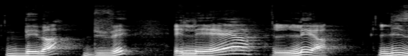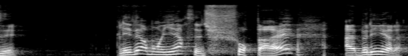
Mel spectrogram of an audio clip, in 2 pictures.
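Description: A man giving a casual online language lesson, chatty and encouraging, speaking directly to the learner. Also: a little high. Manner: chatty, addresses the learner as tu, many fillers. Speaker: Spanish teacher.

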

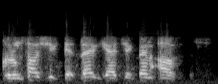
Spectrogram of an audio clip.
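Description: Husky man calling in over a landline phone. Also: fairly high pitch, steady tone, normal speed, dry recording. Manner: explaining with frequent hesitations. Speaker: caller, human resources trainer. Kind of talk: call-in radio talk. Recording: phone call into a radio show.

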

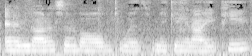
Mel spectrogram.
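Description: A young woman, a new high school senior, giving short quiet answers in an interview. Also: fairly even intonation, a little slow, background noise.

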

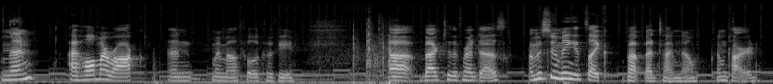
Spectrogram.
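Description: A woman's voice: fairly low pitch, lively intonation, normal speed, sharp tone, soft background music. A woman playing a tabletop role-playing game, casual and giggly. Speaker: player.

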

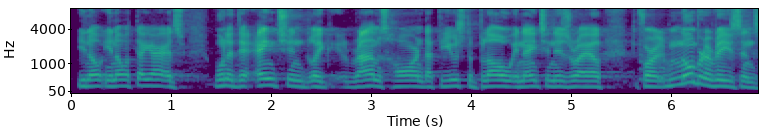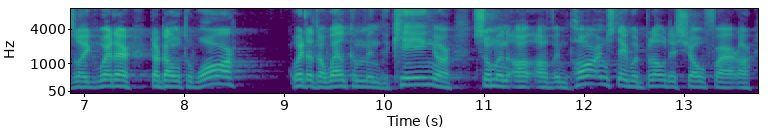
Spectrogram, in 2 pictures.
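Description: A man with a Dublin Irish accent, telling a story in a sermon, chatty and animated, with asides to his listeners. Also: a little high, moderate pace. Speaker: preacher. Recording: long reverb of a large hall.

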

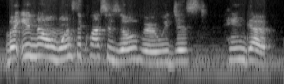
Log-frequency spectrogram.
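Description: Chatty young woman, high voice. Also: normal speed, dark tone, dull audio, soft background music. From Brazil. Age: young adult. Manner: chatty, leans on "like". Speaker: international student. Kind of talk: casual interview answers.

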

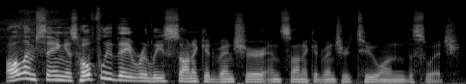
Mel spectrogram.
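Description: A man's voice: mid-range voice, fairly quick, dry recording. A young man co-hosting a podcast in casual, slangy chat, given to exaggeration. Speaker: podcast co-host.

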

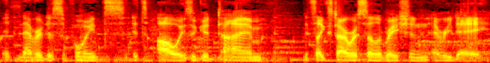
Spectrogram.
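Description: A man's voice: rumbling low, level tone, a little fast, bright, forceful tone, soft background music. A man chatting casually as co-host of a fan podcast.

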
